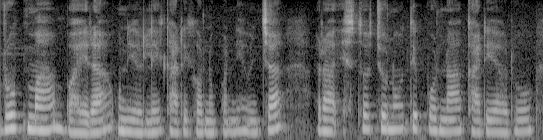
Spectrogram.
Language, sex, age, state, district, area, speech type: Nepali, female, 60+, West Bengal, Darjeeling, rural, spontaneous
